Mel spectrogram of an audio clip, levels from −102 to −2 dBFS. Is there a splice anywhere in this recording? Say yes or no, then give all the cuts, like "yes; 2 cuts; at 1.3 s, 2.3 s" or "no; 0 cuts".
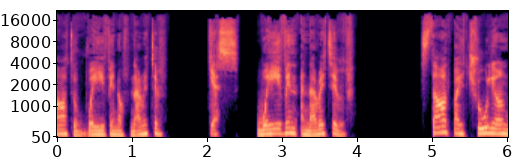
no; 0 cuts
